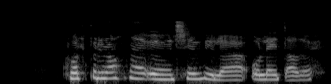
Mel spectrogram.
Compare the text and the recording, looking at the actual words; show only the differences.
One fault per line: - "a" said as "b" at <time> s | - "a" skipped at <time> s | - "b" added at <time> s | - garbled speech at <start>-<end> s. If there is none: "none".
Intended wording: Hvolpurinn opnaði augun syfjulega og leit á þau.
none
